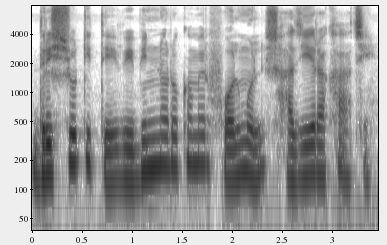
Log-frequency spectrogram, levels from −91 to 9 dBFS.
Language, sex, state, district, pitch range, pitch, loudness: Bengali, male, West Bengal, Alipurduar, 130-175 Hz, 145 Hz, -18 LUFS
